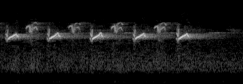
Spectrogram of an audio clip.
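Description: Yellow-bellied tit giving five high, thin two-part notes, roughly two per second, each a sharp rising tick with a brief higher overtone; the background is quiet.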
